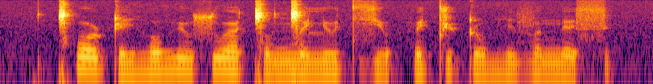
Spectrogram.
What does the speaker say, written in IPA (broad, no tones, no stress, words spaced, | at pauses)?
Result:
ǀʰo ʈiɦoɦy sʷœǀu ŋ͡ǀʏlʲutʲzʲu hʏtʲuʈu ɦivœn̪ɪs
